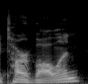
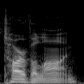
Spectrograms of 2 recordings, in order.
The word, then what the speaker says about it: Tar Valon: never brought this up um we often say tar vallen and i think it's tar velon just so you guys know like that's how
